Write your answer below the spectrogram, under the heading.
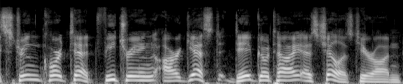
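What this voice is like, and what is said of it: Radio announcer voice. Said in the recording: “announce it. Let's do an announcer voice.”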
